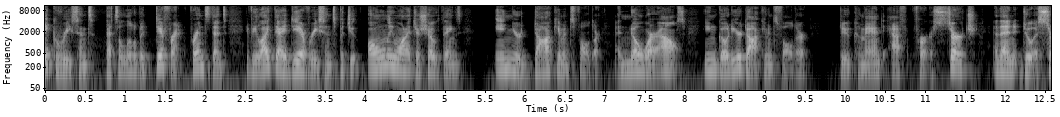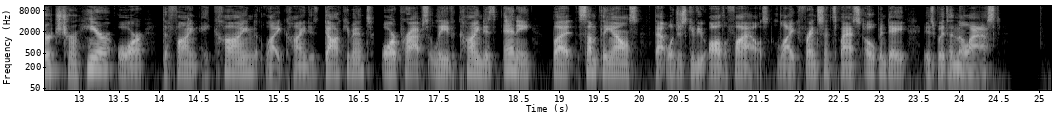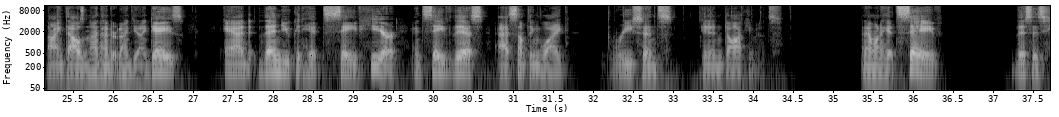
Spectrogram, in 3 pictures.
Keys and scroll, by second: 9.9 super+f, 24.2 9, 31.2-35.1 typing.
